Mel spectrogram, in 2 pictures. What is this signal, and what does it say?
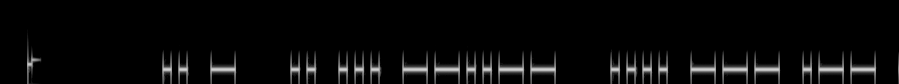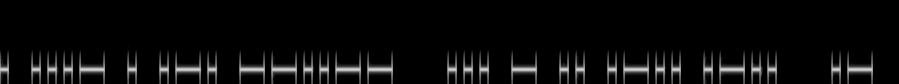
Morse code, heard as a keyed tone, about 15 wpm, 700 Hz. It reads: IT IS, HOWEVER, STILL A
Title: Sentences from Top 1400 Words 15wpm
